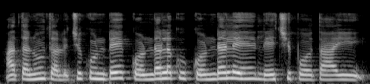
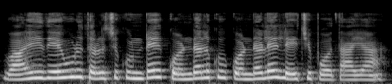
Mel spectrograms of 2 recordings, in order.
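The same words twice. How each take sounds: First: Said in the usual way. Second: A mild, disbelieving question mark on లేచిపోతాయా; scoffing question. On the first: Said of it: "అని అడిగాడు నారదుడు". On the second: Acted. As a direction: throw the sage's own words back, lightly mocking. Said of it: "పెద్ద గొంతుతో అరిచినట్టుగా మాట్లాడింది".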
